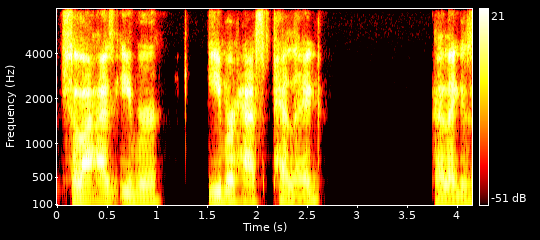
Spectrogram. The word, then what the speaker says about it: Eber: Sometimes you can see Eber's name written with an H, but the H is silent.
